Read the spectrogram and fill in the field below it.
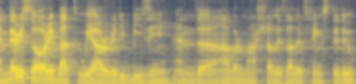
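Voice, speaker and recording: At a fairly quick pace, a man speaks with a very deep, low pitch and ordinary pitch variation. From Italy. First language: Italian. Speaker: strategy game streamer. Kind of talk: gameplay commentary.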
